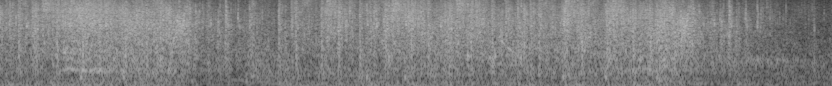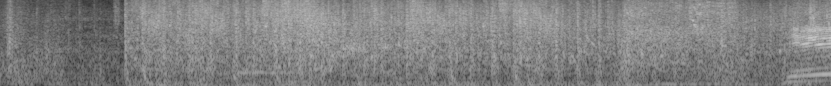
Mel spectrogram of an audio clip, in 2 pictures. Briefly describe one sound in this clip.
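Gunshots fire rapidly in quick bursts.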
